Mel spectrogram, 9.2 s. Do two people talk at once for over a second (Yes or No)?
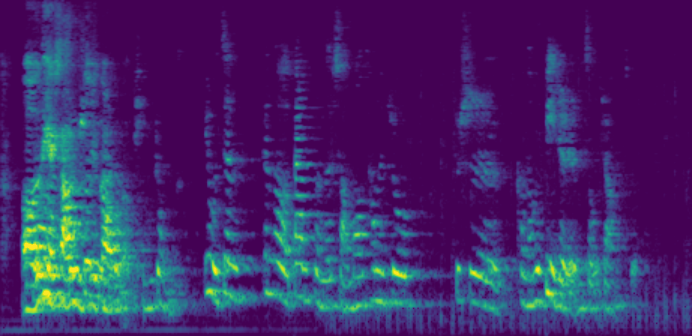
Yes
